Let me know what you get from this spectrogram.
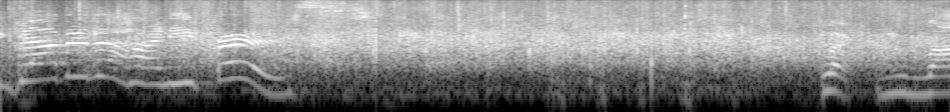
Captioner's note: clapping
